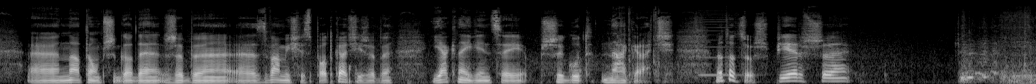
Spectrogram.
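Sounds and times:
speech: 0.3s - 8.6s, 9.6s - 10.3s
car engine cranking and starting: 9.6s - 10.3s.

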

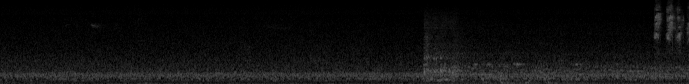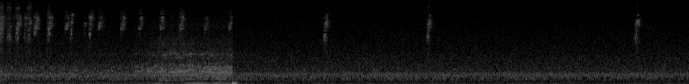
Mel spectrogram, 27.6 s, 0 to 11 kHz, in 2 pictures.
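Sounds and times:
low background noise: 0.0s - 27.5s
common house martin calls: 13.1s - 18.5s.

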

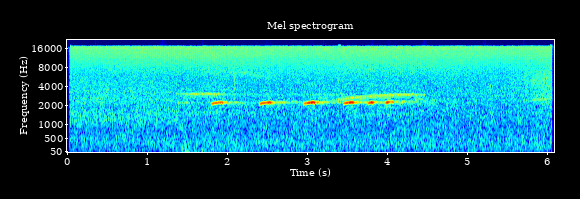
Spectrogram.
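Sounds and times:
soft hiss: 0.0s - 6.0s
Chestnut-naped Antpitta Grallaria nuchalis whistled call: 1.4s - 4.6s.

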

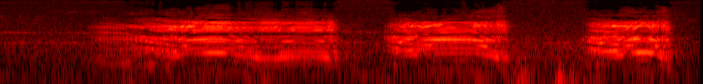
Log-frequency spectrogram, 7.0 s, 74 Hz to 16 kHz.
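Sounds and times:
rutting red deer stag roaring: 0.9s - 5.2s, 5.8s - 6.8s.

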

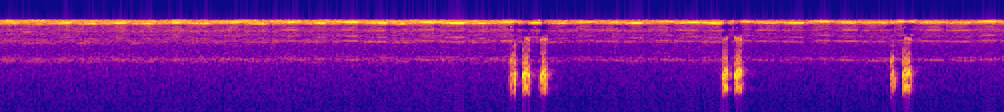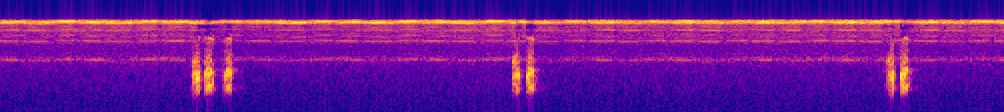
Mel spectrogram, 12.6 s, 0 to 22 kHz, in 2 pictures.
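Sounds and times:
purple frog of India calling with short clucking double notes: 3.2s - 3.5s, 4.5s - 4.8s, 5.6s - 5.8s, 7.5s - 7.8s, 9.5s - 9.7s, 11.8s - 12.0s.

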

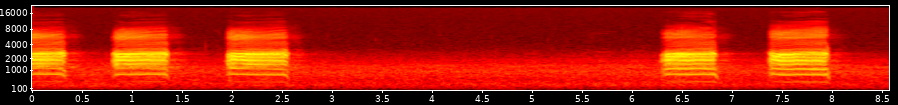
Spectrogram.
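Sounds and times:
Corvus corone carrion crow cawing: 0.0s - 2.7s, 6.3s - 8.1s.

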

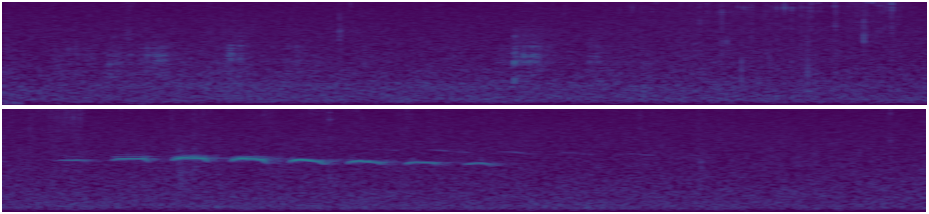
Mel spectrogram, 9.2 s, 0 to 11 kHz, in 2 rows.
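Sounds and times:
background hiss: 0.0s - 9.2s
Montezuma quail Cyrtonyx montezumae giving a descending whistled call: 4.9s - 7.3s.

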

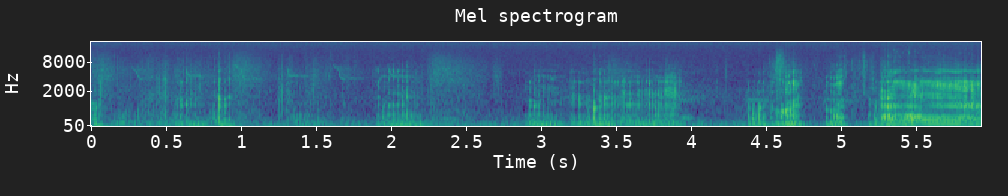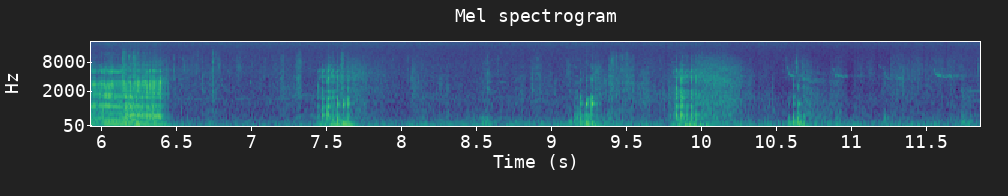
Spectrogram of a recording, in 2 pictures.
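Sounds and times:
domestic pig grunting: 0.0s - 6.5s, 7.4s - 7.9s, 9.1s - 11.1s.

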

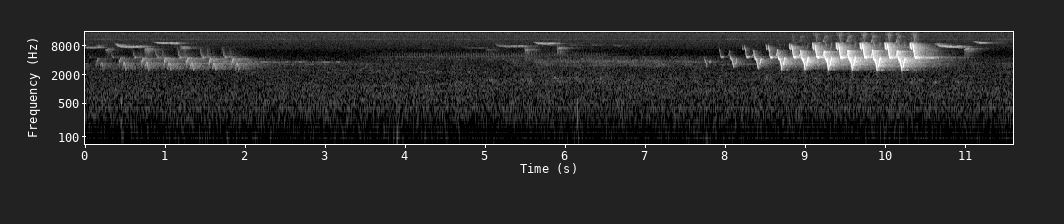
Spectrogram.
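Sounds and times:
ovenbird Seiurus aurocapilla singing: 8.2s - 11.1s.

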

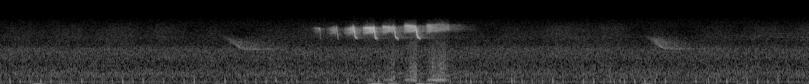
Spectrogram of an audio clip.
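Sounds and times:
Black-throated Blue Warbler song of high buzzy notes: 0.0s - 8.0s.

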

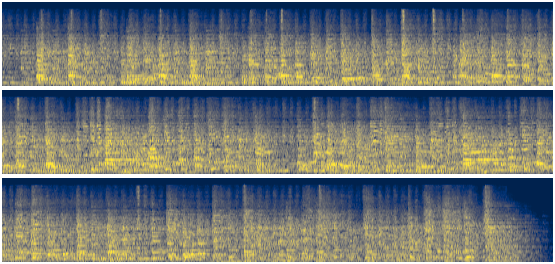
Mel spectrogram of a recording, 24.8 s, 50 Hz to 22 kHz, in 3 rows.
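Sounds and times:
piano quintet: 0.2s - 24.7s.

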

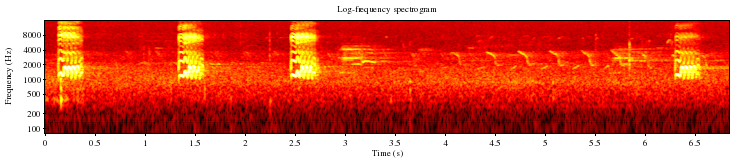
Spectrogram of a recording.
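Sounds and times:
Red-bellied woodpecker Melanerpes carolinus giving rough rolling calls: 0.1s - 0.5s, 1.3s - 1.7s, 2.4s - 3.1s, 6.3s - 6.7s.

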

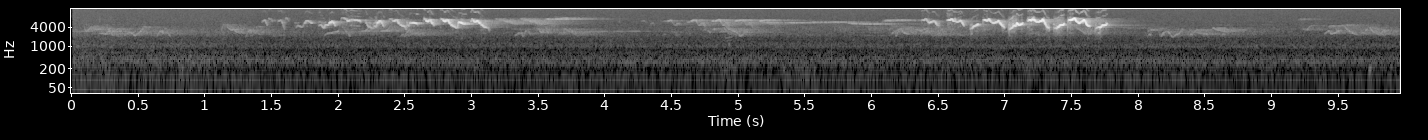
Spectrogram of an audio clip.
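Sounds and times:
soft faint twitter: 0.1s - 9.9s
American redstart Setophaga ruticilla singing rapid thin high notes: 1.2s - 3.6s, 4.7s - 8.4s.

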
